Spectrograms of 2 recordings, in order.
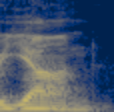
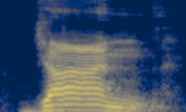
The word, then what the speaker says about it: Jan: Jan, is that John or Jan? John. John. In this transliteration, J is always J and Y is always Y.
